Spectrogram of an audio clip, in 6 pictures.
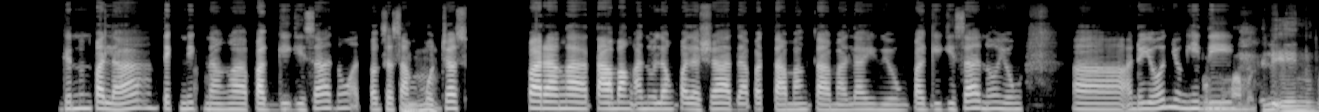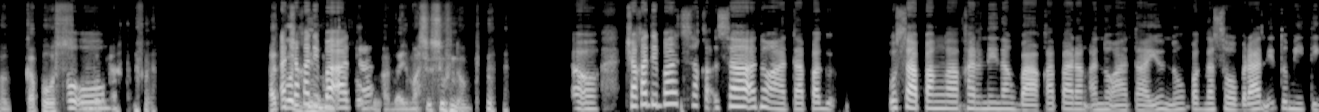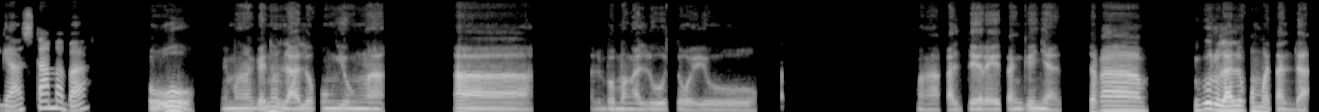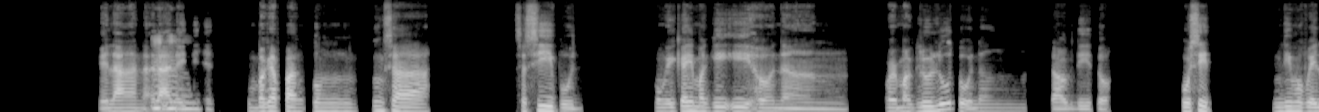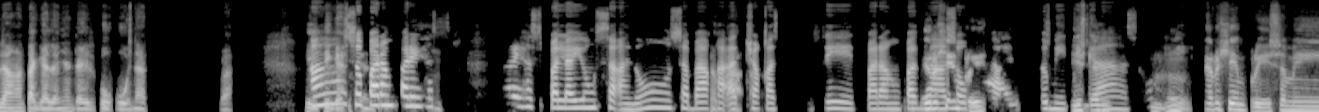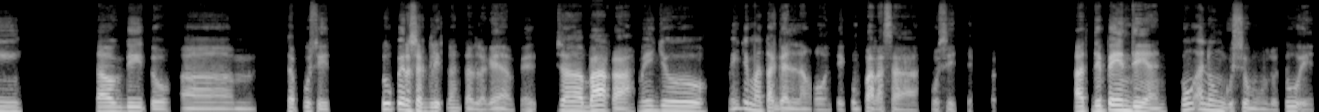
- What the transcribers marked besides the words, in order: other background noise; tapping; chuckle; laughing while speaking: "masusunog"
- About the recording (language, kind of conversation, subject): Filipino, podcast, Paano mo nadiskubre ang bagong pagkaing nagustuhan mo?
